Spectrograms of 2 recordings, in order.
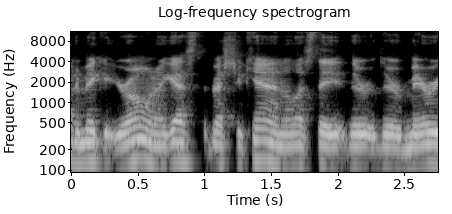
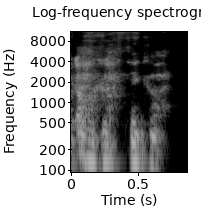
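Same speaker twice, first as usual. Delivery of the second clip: much softer, relieved under the breath; relieved mutter; 9 dB quieter than usual. Retold or imitated. Actor after a long monologue, softly relieved. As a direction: sigh it out like you just survived.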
